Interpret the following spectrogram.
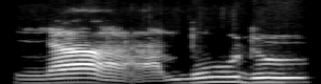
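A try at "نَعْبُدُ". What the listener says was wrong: na'budu. Ya, panjangin sedikit lagi. Ain. Na'budu.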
